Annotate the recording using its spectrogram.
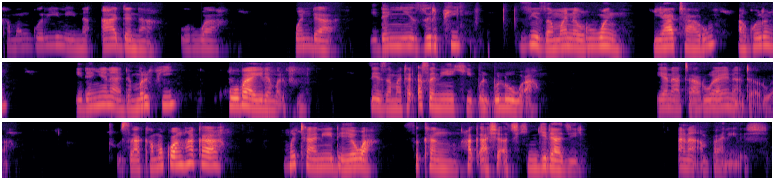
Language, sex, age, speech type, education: Hausa, female, 46-60, spontaneous, tertiary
